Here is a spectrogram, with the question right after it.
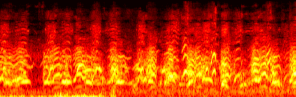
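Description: Sled dogs give a constant chorus of wavering howls, yips and whines, one voice overlapping the next.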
